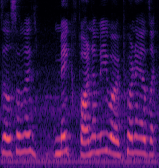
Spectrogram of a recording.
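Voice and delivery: usual speaking voice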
